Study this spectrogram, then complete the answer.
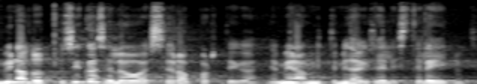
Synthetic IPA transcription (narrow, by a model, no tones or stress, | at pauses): minɑt̪ut̪ːˑlus̬inɡɑs̬e̞lːeoːeseɾɑpːo̞rt̪ˑiɡ̥ɑjɑminɑonmit̪ːe̞mid̪ɑɡise̞lːist̪ele̞jd̪̥nud̪̥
